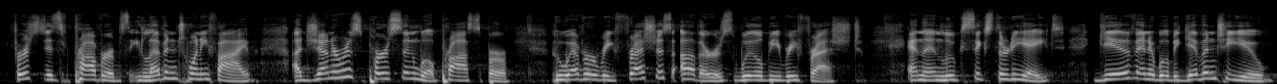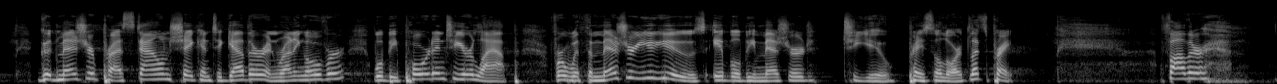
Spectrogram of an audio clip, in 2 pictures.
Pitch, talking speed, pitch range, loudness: 200 Hz, 140 wpm, 175-240 Hz, -25 LUFS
